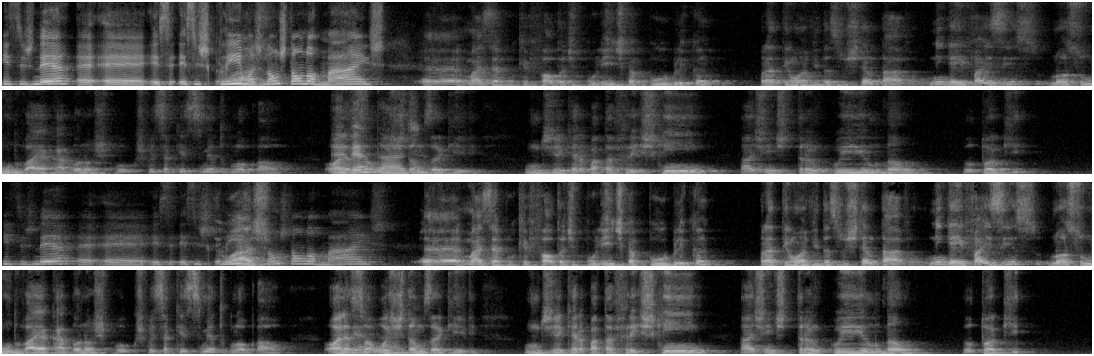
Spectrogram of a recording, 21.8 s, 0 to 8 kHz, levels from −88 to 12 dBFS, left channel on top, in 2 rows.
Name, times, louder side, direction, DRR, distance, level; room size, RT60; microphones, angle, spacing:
voice 1, 0.0-3.8 14.2-15.2, left 8 dB, 85° left, 0.3 m, -25 dB
voice 2, 2.2-2.8 4.1-7.1 7.6-13.7 14.1-15.7 16.1-18.0 18.3-20.1 20.5-21.1, right 4 dB, 35° right, 0.5 m, -27 dB
8.4 x 7.2 x 4.6 m
head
